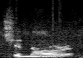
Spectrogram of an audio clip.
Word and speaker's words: Cynar: By the way, I just finished a glass of Chinar spritz. If you guys haven't had Chinar, it's spelled with a C, Cynar.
